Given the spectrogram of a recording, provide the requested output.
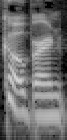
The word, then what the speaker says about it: Cockburn: My family name is actually Coburn, but it's pronounced Coburn, but it's spelled, and I'm going to I weirdly have a visual for this.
